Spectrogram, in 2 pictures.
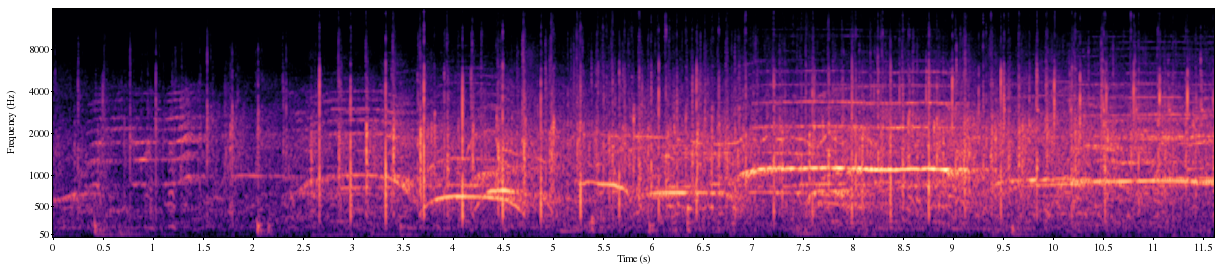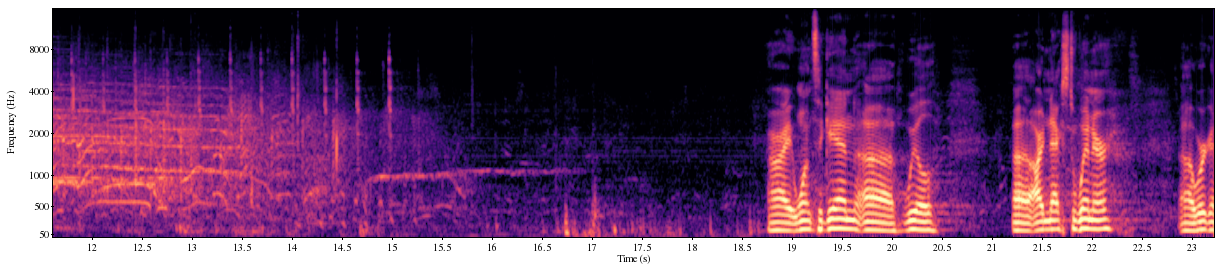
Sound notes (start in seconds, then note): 0.1 audience applauding; 5.5 audience cheering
